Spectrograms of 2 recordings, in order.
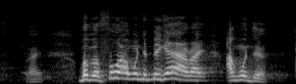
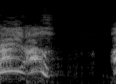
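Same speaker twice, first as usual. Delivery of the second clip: much higher, slow stammer; indignant squeal; 4 dB quieter, much slower than usual. Retold or imitated. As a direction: squeak out the protest.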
